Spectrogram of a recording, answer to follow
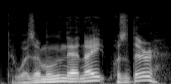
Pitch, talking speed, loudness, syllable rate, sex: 125 Hz, 280 wpm, -15 LUFS, 7.1 syllables/s, male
